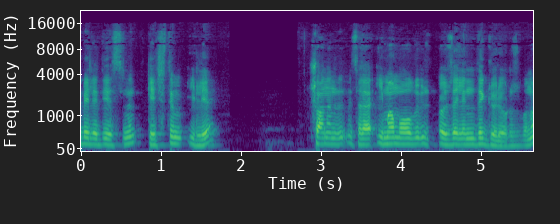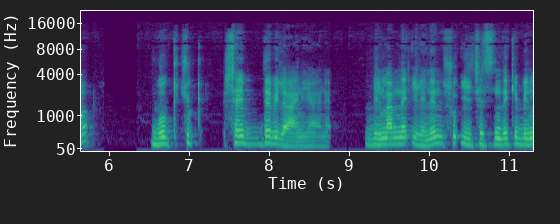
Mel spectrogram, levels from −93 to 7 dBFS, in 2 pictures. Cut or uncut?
uncut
